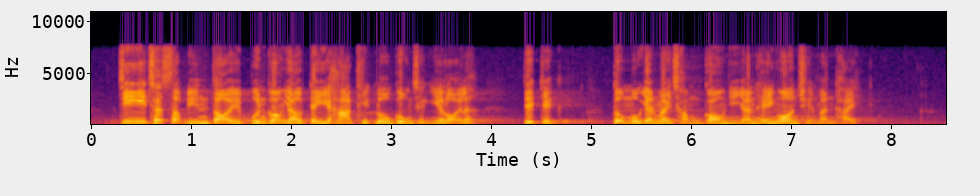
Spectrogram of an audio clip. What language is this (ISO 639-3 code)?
yue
